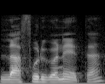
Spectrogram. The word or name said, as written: van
